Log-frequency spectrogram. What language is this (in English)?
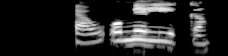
Icelandic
